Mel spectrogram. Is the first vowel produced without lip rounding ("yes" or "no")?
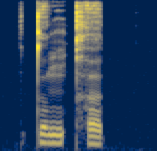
no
